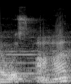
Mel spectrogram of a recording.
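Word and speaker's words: وسعها: Maaf ya, tadi saya bacanya hamzah bukan ayin, karena di wus'ahanya itu ayin ya. La yukallifullahu nafsan illa wus'aha, kata Allah, aku tidak membebani beban para hambaku dari ukuran kesanggupannya, kata Allah.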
